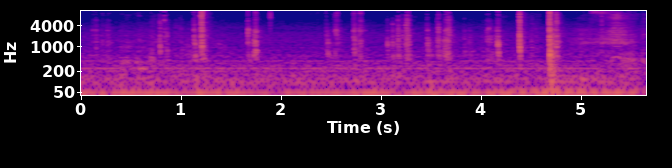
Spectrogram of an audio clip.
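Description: Typing on a computer keyboard as a password is entered: a dozen or so separate key clicks at an uneven pace, with a louder click near the end.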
